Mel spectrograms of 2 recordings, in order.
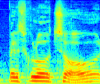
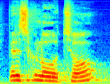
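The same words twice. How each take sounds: First: Said in the usual way. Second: "Versículo ocho" called out louder and higher; louder announcement. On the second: Shown as a demonstration. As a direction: call "versículo ocho" out to the room.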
